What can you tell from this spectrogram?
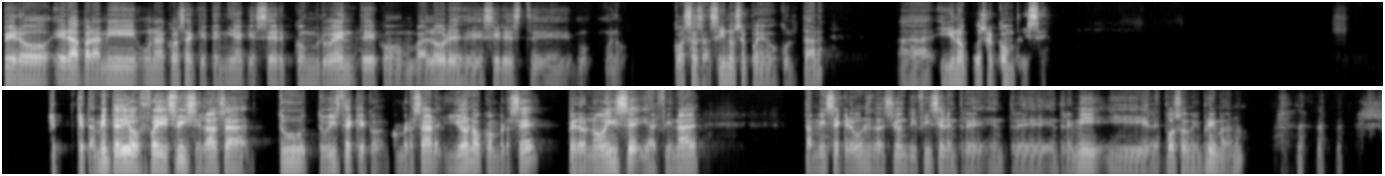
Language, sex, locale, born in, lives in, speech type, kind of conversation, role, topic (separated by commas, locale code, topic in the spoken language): Spanish, male, es-PE, United States, United States, conversation, unstructured, none, ¿Se puede justificar una acción mala si ayuda a alguien cercano?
